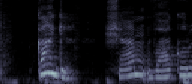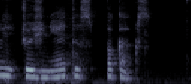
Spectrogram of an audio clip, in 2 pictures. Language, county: Lithuanian, Alytus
